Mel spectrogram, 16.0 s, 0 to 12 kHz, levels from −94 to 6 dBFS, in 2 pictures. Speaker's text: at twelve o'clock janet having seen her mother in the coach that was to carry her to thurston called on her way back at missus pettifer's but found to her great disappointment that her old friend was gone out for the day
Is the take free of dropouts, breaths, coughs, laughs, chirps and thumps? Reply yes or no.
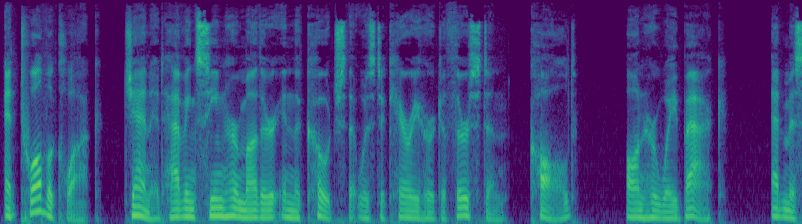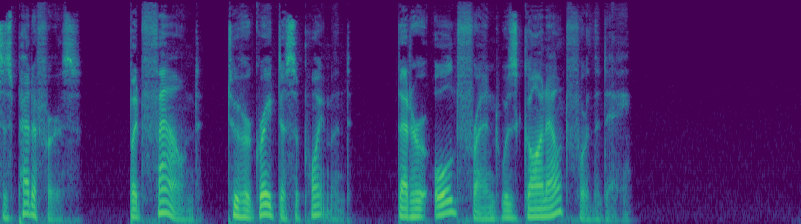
yes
